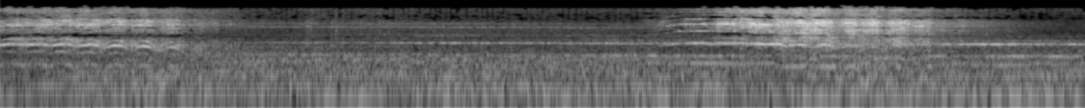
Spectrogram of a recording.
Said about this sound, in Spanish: Una mañana mientras limpiaba los caballos,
